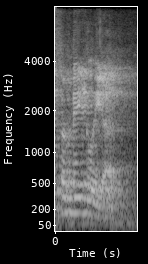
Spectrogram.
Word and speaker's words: Famiglia: I don't know why they Where they actually pronounce it Famiglia.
